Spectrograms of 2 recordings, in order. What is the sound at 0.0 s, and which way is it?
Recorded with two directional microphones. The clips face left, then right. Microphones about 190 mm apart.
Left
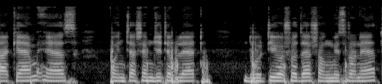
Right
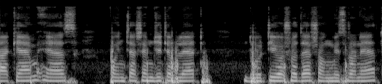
Speech, 60° left (ahead or behind).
